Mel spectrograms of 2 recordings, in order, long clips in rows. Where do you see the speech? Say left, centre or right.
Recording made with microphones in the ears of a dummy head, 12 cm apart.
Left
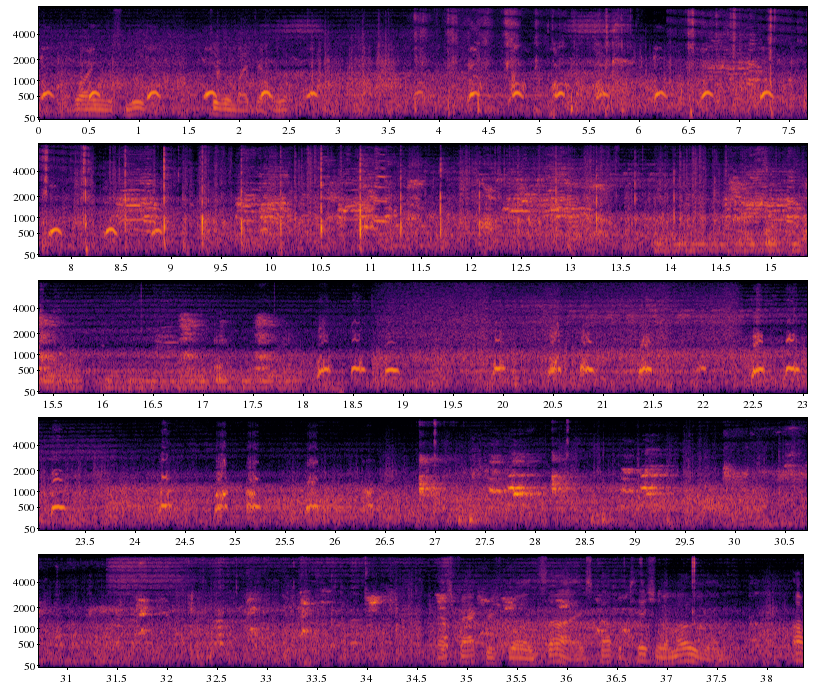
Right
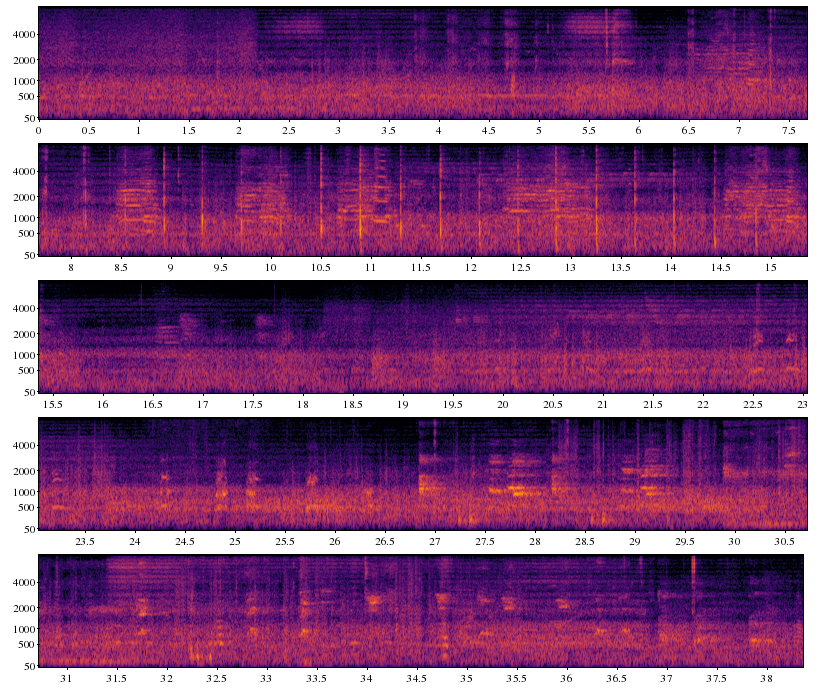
left.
